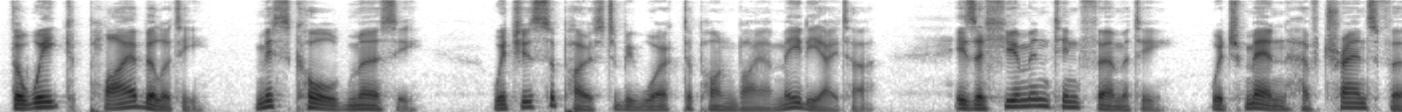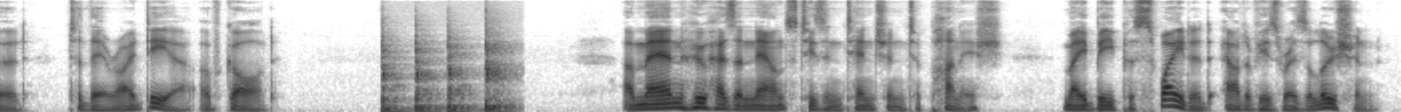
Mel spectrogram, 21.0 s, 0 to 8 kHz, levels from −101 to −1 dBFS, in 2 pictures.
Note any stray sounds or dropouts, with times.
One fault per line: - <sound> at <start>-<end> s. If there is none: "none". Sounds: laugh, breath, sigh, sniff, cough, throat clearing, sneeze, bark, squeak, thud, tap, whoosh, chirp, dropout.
- thud at 13.4-14.4 s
